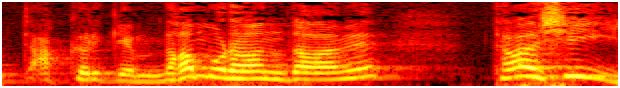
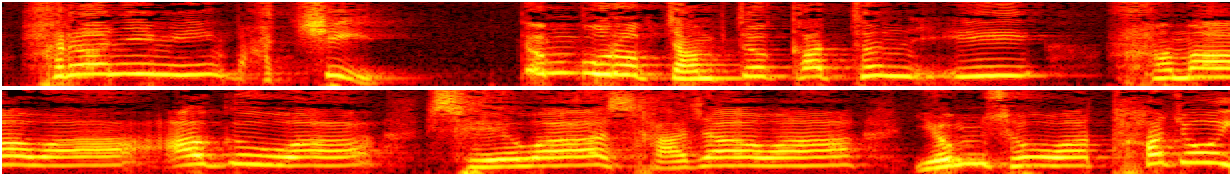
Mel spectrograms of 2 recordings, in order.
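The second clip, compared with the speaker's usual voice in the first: slow emphatic listing; 7 semitones higher, 3 dB louder, slower than usual. Real, not acted. Preacher lists God's odd topics.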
